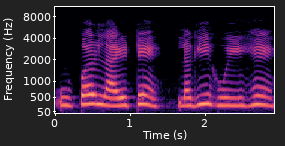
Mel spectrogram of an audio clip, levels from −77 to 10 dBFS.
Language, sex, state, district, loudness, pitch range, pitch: Hindi, female, Madhya Pradesh, Bhopal, -13 LUFS, 240-280 Hz, 245 Hz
